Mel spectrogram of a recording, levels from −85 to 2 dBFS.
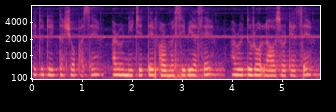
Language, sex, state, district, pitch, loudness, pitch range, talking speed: Nagamese, female, Nagaland, Dimapur, 220 Hz, -15 LUFS, 210-225 Hz, 175 wpm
